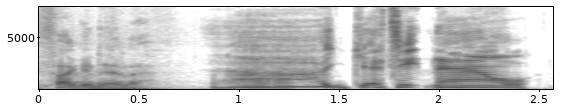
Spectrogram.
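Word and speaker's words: frikadelle: So, in Danish, they pronounce it Fagadella.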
